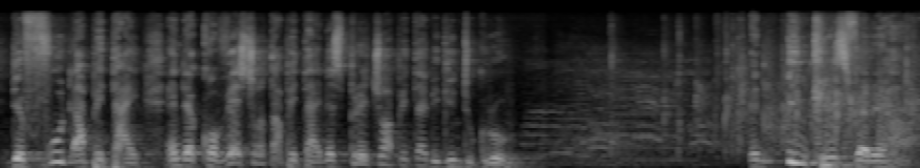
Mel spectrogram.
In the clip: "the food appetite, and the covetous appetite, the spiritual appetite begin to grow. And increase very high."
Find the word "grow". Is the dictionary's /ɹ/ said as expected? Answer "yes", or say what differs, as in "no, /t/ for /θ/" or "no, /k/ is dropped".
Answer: yes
